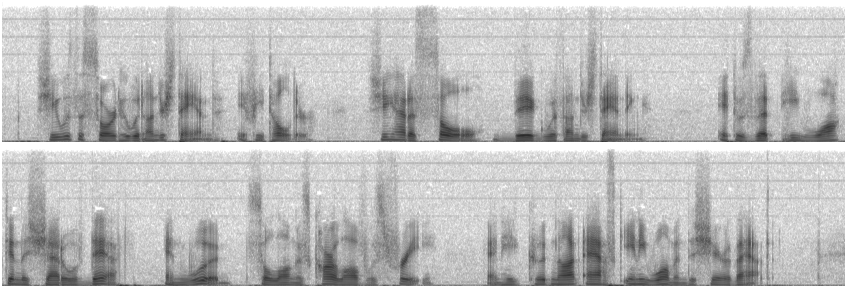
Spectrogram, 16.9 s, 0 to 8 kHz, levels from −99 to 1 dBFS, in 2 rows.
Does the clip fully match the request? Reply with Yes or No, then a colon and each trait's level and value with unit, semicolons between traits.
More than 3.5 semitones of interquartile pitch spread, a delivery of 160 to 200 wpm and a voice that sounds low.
Yes: average, 4.1 semitones; average, 165 wpm; low, 115 Hz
